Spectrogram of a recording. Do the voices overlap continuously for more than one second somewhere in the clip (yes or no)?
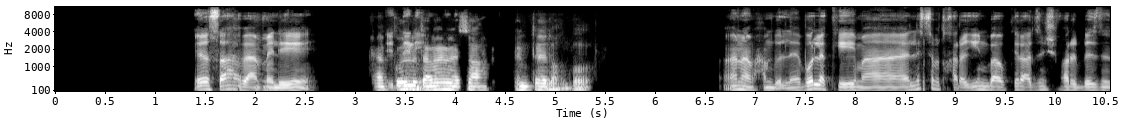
no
